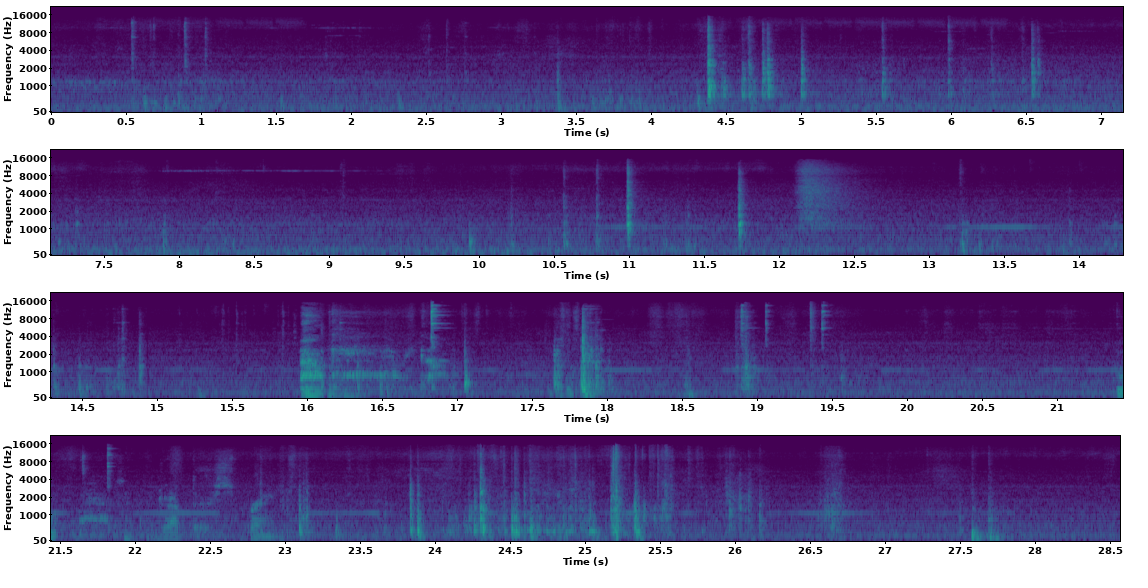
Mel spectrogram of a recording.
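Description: Hand work on a golf cart engine: small metal parts and tools clinking and knocking as the carburetor is fitted back in, with bursts of clatter around the middle and again near the end, over a faint steady hum.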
